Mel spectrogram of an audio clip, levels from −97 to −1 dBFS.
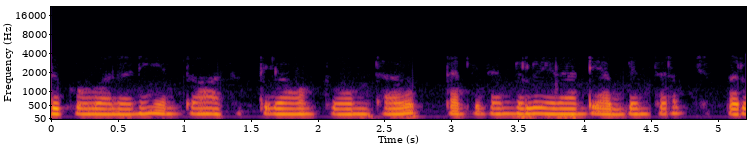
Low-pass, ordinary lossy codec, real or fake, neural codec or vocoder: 3.6 kHz; none; real; none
